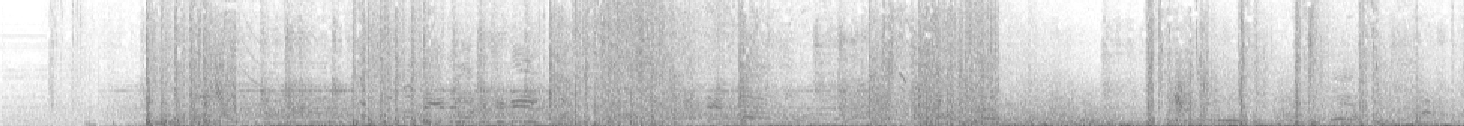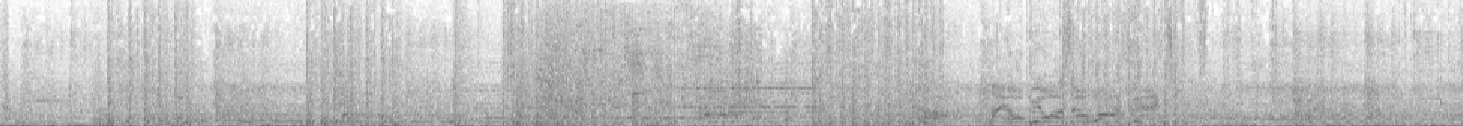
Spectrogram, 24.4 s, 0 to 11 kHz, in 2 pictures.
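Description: Loud, sustained gunfire in the Max Payne 3 video game, heavy continuous volleys of shots and impacts that fill the whole stretch at close range with no pause.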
